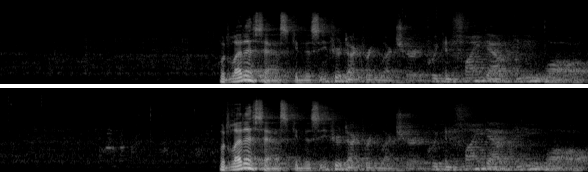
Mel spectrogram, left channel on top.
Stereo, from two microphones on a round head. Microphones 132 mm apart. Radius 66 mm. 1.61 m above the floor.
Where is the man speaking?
40° right (ahead or behind), 0.6 m; by 5.8 s 30° left (ahead or behind), 3.5 m.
